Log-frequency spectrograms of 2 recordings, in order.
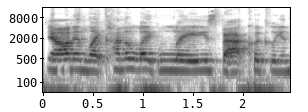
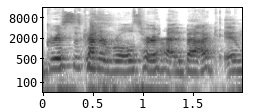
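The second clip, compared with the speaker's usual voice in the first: ordinary talk, nothing marked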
